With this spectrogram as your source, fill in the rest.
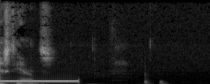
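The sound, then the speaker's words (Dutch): A telephone busy signal sounds as one steady, fairly loud tone lasting under a second, with voices talking over it, followed by a couple of brief murmurs before silence. “Ja, die gaat niet worden. Ik hoor het al.”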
